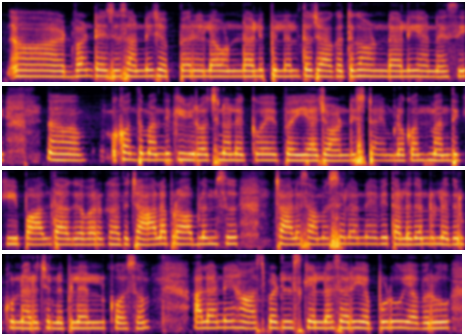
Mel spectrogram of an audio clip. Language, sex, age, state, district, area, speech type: Telugu, female, 30-45, Andhra Pradesh, Vizianagaram, rural, spontaneous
